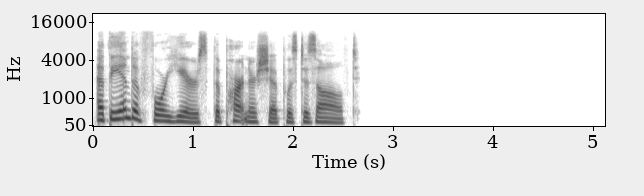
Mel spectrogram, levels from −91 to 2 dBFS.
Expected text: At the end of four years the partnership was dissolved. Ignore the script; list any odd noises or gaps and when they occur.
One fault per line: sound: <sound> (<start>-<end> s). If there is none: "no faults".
no faults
